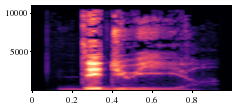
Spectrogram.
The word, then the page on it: déduire: French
